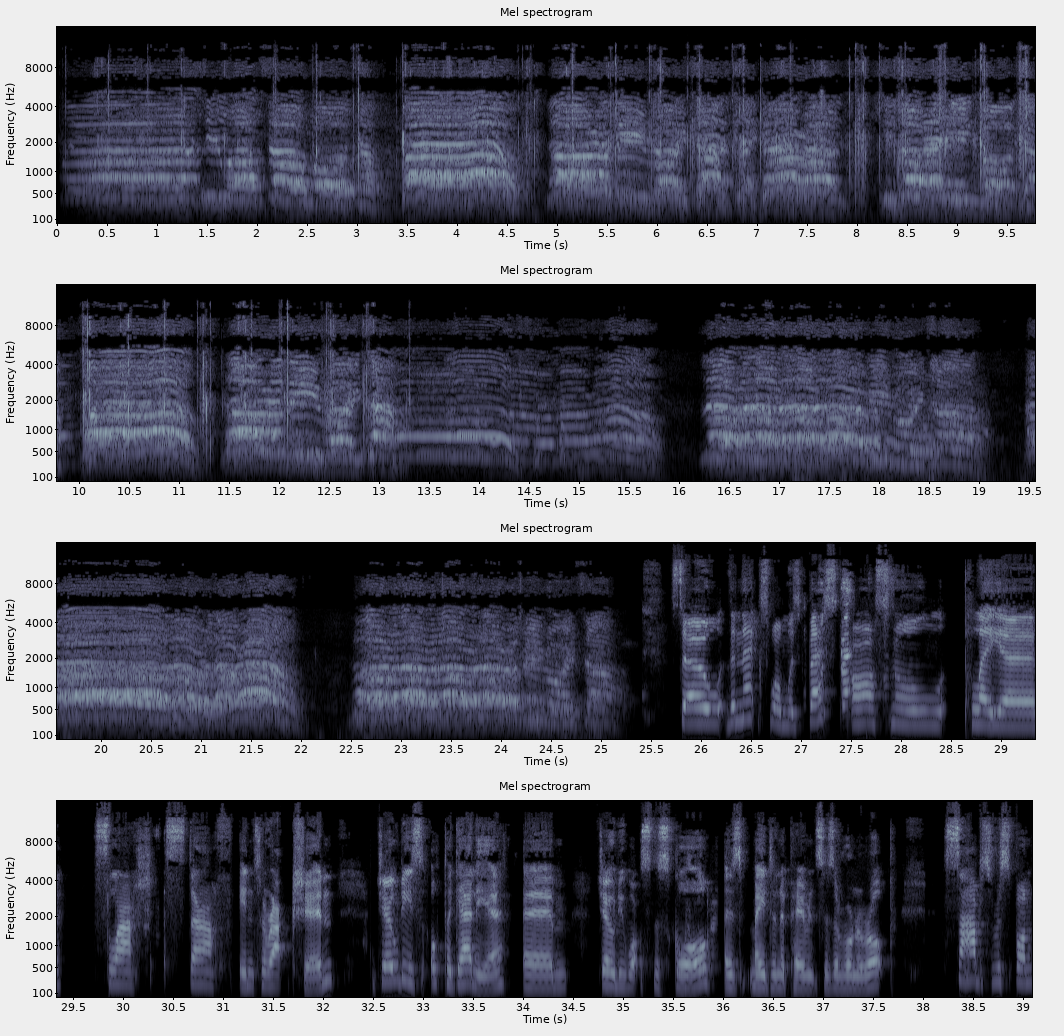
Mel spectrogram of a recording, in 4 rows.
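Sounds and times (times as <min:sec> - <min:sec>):
football crowd singing a chant in unison: 0:00.0 - 0:25.4
speech: 0:26.7 - 0:39.0.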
